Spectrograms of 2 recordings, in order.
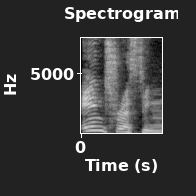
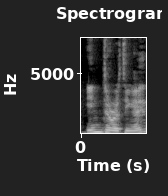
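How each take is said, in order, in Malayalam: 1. ഒരു സിലബിൾ ഞെരുങ്ങിപ്പോകുന്നു, അതുകൊണ്ട് മൂന്ന് സിലബിൾ. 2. എല്ലാ സിലബിളും പറയുന്നു, അതുകൊണ്ട് നാല് സിലബിൾ. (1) "മൂന്ന് സിലബിൾ മാത്രമേ ഉണ്ടായിരുള്ളൂ" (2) "ഇത് ഒരിക്കലും"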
